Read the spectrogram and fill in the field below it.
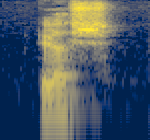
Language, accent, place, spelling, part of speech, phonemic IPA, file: French, France, Paris, Loches, proper noun, /lɔʃ/, LL-Q150 (fra)-Loches.wav
- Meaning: Loches (a commune of Indre-et-Loire department, Centre-Val de Loire, in central France)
